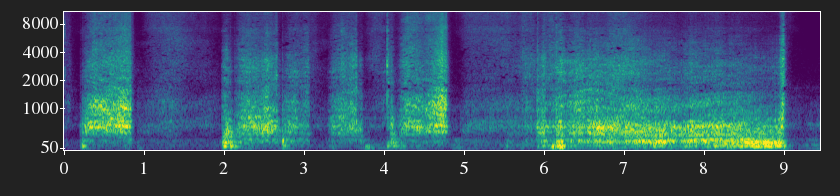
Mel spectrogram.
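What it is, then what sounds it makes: Laminate tabletop, rubbed and scratched. Fingertips and short nails rub and scratch back and forth across a large, flat grey laminate-topped table. Bursts of dry, broadband friction noise come in uneven strokes separated by short pauses, ending in one long continuous rub with a low rumble underneath.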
